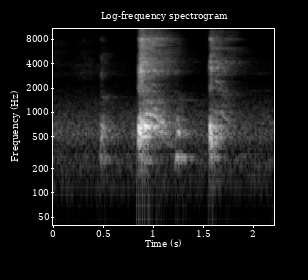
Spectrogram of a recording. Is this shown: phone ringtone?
no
